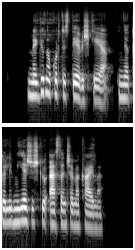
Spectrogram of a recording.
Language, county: Lithuanian, Vilnius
